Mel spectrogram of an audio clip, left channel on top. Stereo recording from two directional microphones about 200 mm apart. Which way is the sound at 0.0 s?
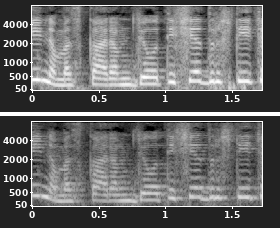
50° left (ahead or behind).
